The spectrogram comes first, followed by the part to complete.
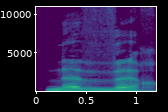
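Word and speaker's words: neuf heures: Mais avec les heures et l'âge, les années, le f de 9 se prononce. 9h.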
